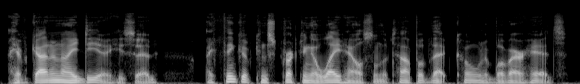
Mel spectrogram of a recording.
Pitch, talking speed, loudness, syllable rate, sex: 85 Hz, 230 wpm, -19 LUFS, 5.8 syllables/s, male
